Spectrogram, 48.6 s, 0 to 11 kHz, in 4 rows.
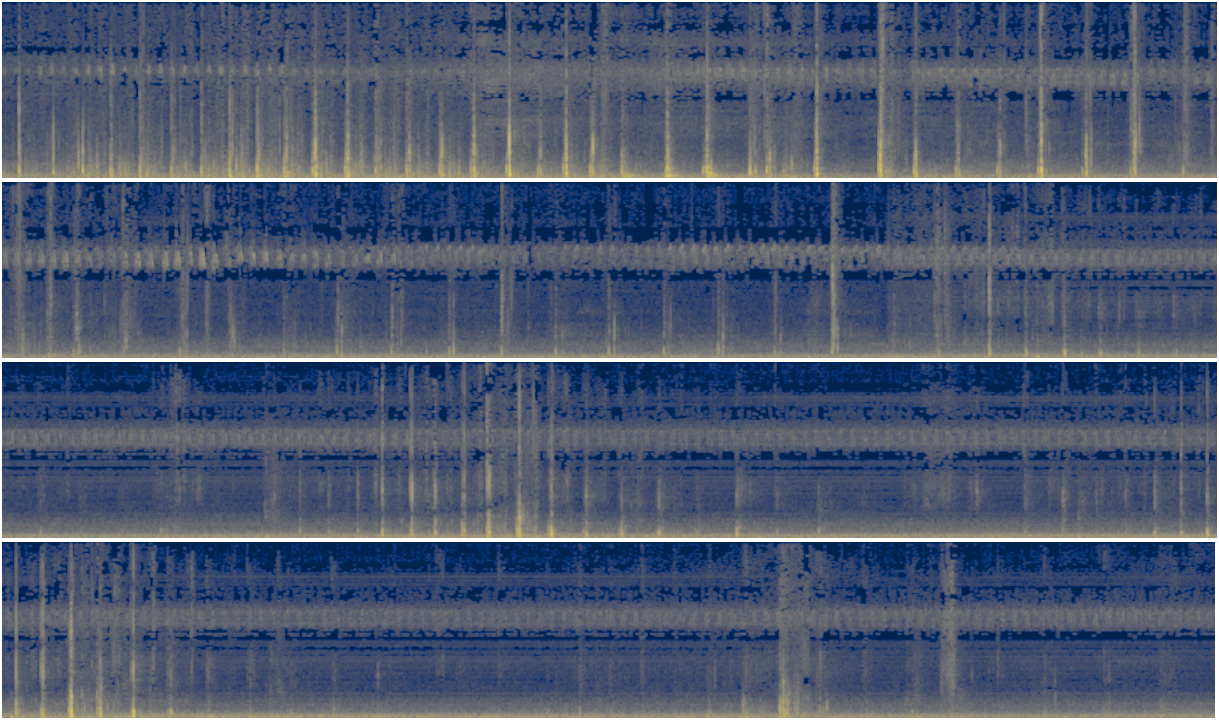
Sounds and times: Running Footsteps with rubber shoes 0.0 - 26.1
Running Footsteps with rubber shoes 34.4 - 40.5

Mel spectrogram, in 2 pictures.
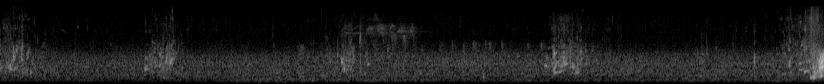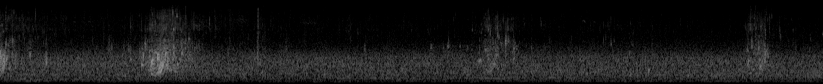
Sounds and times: ducks in the water 0.0 - 16.4
waves 0.0 - 16.4
crows in the trees 2.3 - 15.7

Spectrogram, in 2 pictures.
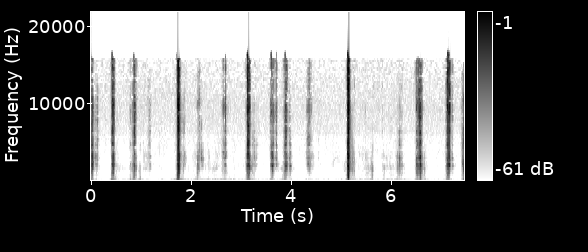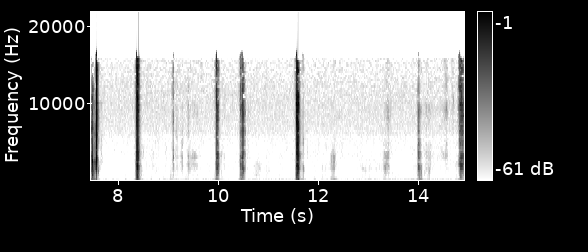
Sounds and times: Digging with a shovel 14.0 - 14.9

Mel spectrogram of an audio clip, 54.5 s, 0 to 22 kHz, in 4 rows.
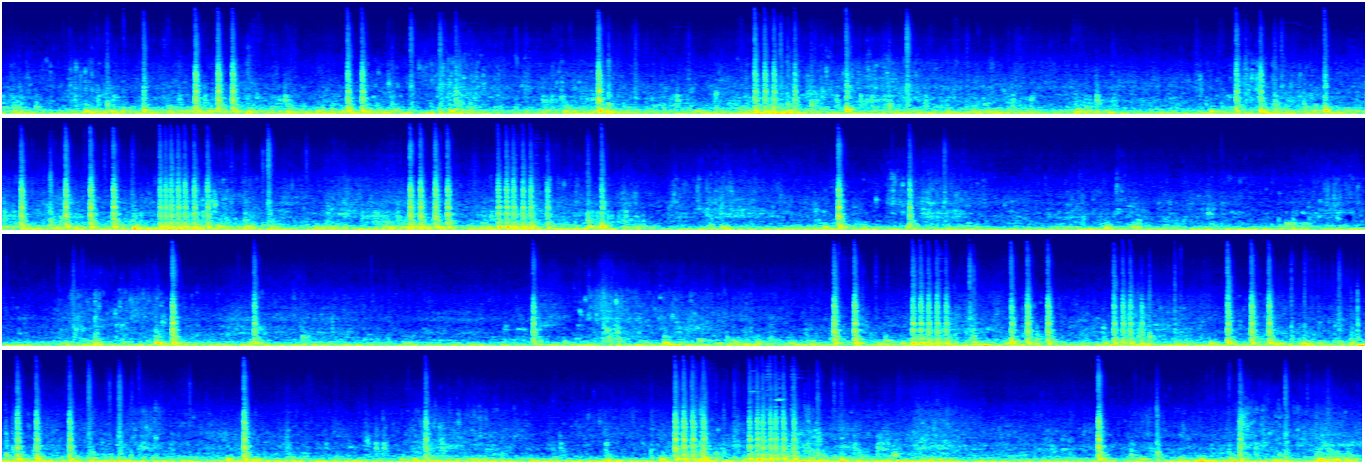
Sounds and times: Sailboat Sailing Interior 0.0 - 54.4
water 0.0 - 54.4
creak 1.4 - 4.7
creak 7.4 - 9.0
creak 12.3 - 16.4
creak 17.6 - 19.9
creak 35.6 - 42.4
creak 47.6 - 49.4

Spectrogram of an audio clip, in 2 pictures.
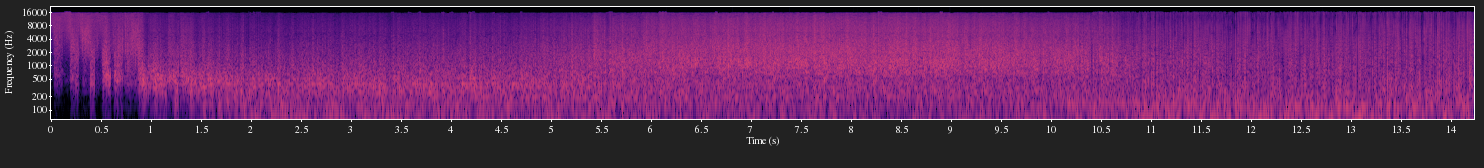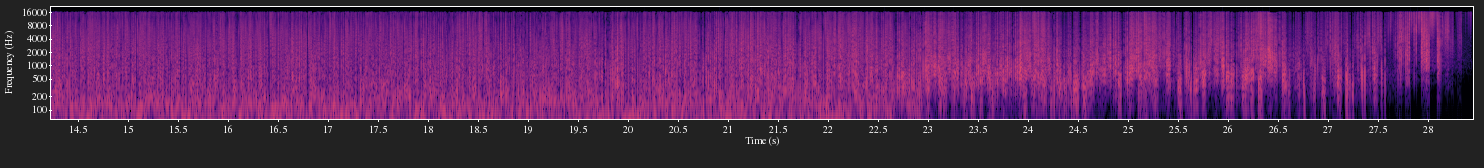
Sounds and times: Noise 0.0 - 28.4

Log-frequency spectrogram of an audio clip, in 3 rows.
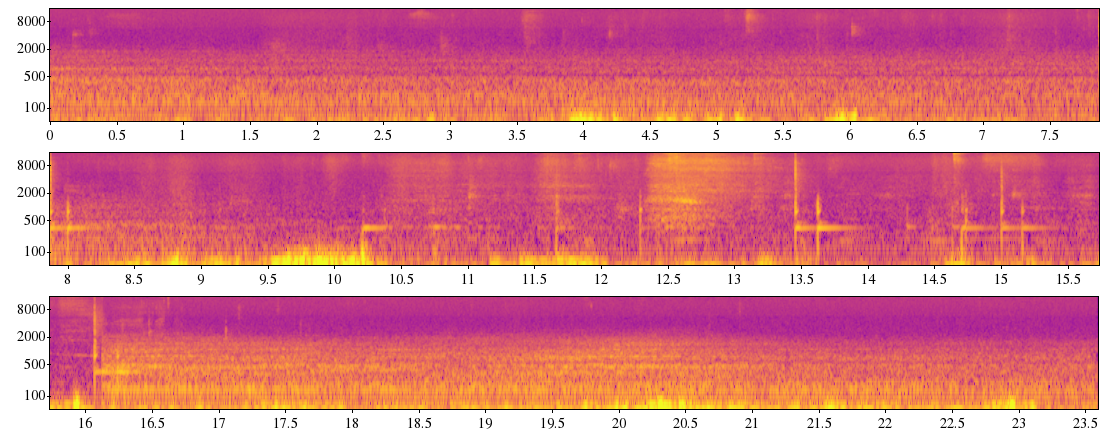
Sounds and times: Air Tone 7.9 - 8.8
Air Tone 10.2 - 22.4

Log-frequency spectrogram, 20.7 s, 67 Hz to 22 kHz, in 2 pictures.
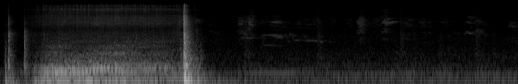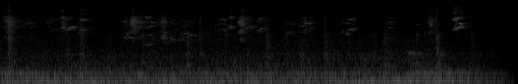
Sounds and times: Opening a sliding window 0.1 - 4.2

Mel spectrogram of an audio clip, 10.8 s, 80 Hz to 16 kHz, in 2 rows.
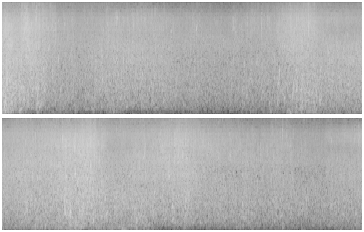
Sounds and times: waves 0.0 - 10.8

